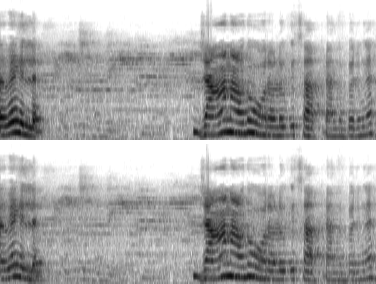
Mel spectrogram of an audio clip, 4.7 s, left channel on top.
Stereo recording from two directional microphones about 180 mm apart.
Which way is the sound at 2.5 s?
5° right (ahead or behind).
